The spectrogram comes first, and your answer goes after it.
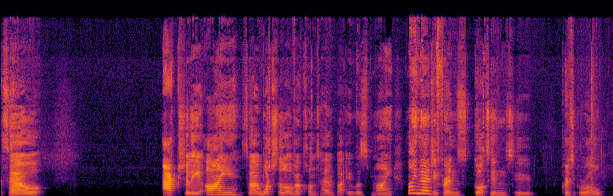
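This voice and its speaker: A woman talking casually as an interview guest, telling her story in an animated, chatty way. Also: lowish voice, unhurried. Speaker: podcast guest, actor.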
